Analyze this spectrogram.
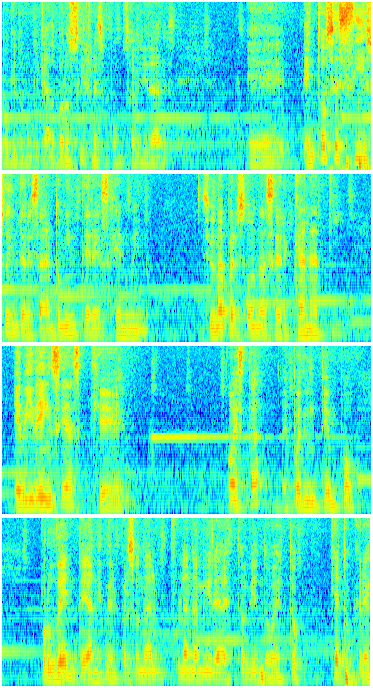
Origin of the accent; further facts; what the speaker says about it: Dominican Republic; nosotros a veces como dominicanos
